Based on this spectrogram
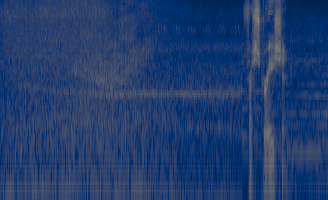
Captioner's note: tires screech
